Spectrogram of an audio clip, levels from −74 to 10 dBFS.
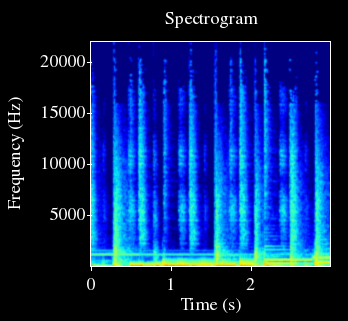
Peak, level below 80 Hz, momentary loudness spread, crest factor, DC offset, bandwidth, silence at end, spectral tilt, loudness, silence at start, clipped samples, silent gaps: -4 dBFS; -18 dBFS; 5 LU; 12 dB; under 0.1%; over 20 kHz; 0 s; -6 dB/octave; -17 LUFS; 0 s; under 0.1%; none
